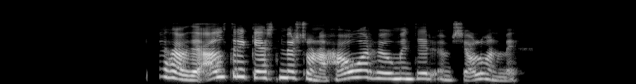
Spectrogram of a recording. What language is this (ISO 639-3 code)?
isl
